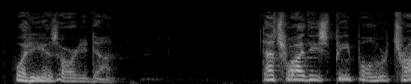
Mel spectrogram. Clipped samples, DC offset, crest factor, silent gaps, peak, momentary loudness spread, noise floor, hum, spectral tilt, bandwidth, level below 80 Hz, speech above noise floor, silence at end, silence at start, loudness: under 0.1%; under 0.1%; 20 dB; none; -10 dBFS; 12 LU; -66 dBFS; none; -4 dB/octave; 13 kHz; -66 dBFS; 38 dB; 0 s; 0.15 s; -29 LUFS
